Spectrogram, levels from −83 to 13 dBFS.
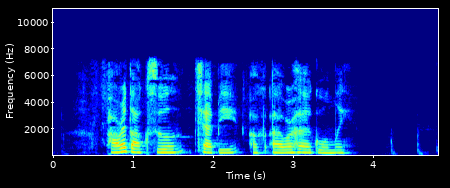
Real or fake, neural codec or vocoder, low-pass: real; none; 7.2 kHz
